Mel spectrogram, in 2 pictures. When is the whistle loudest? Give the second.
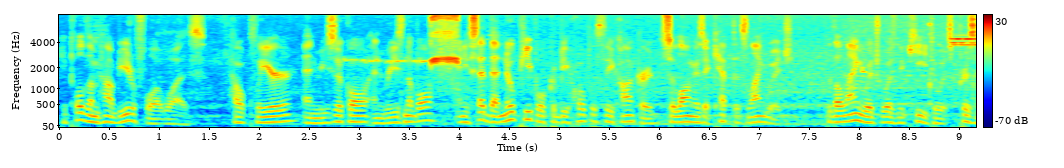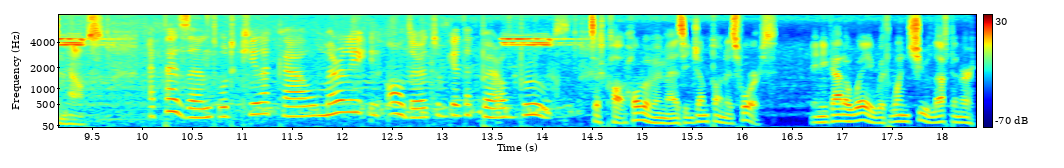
4 s.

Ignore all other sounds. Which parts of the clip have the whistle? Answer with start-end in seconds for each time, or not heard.
3.7-4.2, 8.9-10.0, 13.6-14.8.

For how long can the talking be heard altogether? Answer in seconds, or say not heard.
18 s.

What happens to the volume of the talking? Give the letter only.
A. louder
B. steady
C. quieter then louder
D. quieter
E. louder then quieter
B.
